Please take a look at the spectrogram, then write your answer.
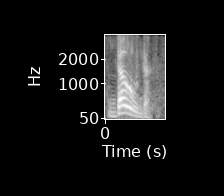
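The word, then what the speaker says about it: Dod (דוד): This word David can also be pronounced Dod, D-O-D. You don't change the spelling at all, you just change the pronunciation. In printed Bibles, or printed Hebrew, they'll sometimes put a dot, which is an extra marking to show you it's pronounced Dod.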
